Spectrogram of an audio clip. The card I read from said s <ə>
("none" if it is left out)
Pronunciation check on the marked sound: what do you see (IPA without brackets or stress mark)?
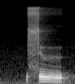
ɯ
